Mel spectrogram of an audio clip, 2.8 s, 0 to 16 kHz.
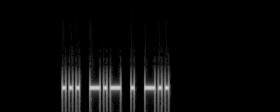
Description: Morse code, heard as a keyed tone, about 34 wpm, 700 Hz. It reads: SKED
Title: Abbreviations 35wpm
